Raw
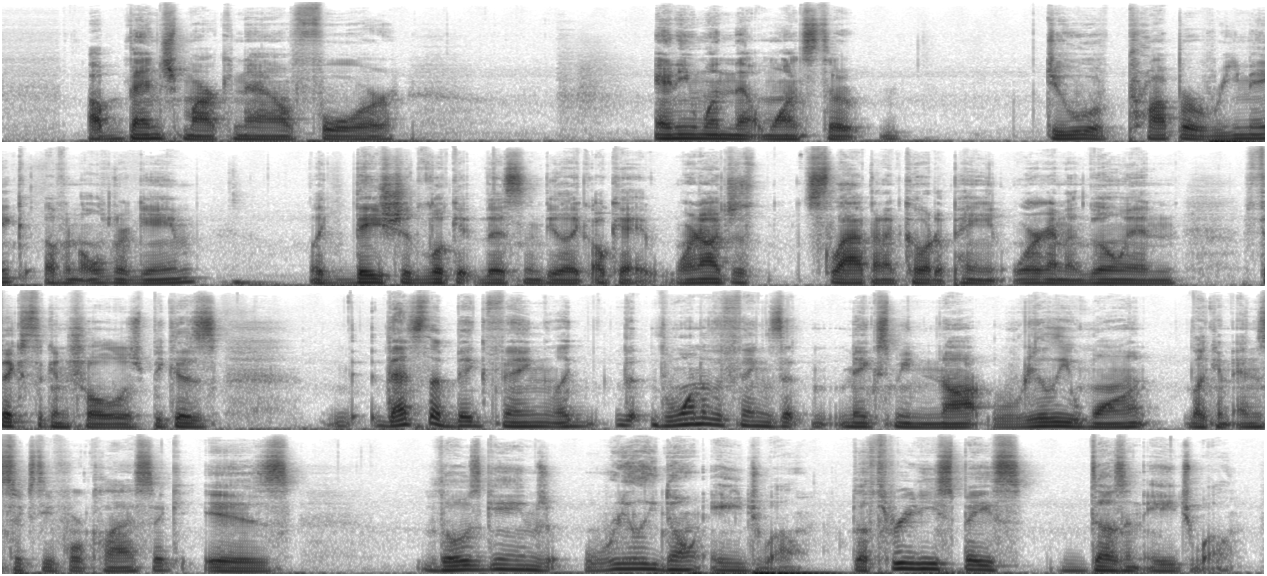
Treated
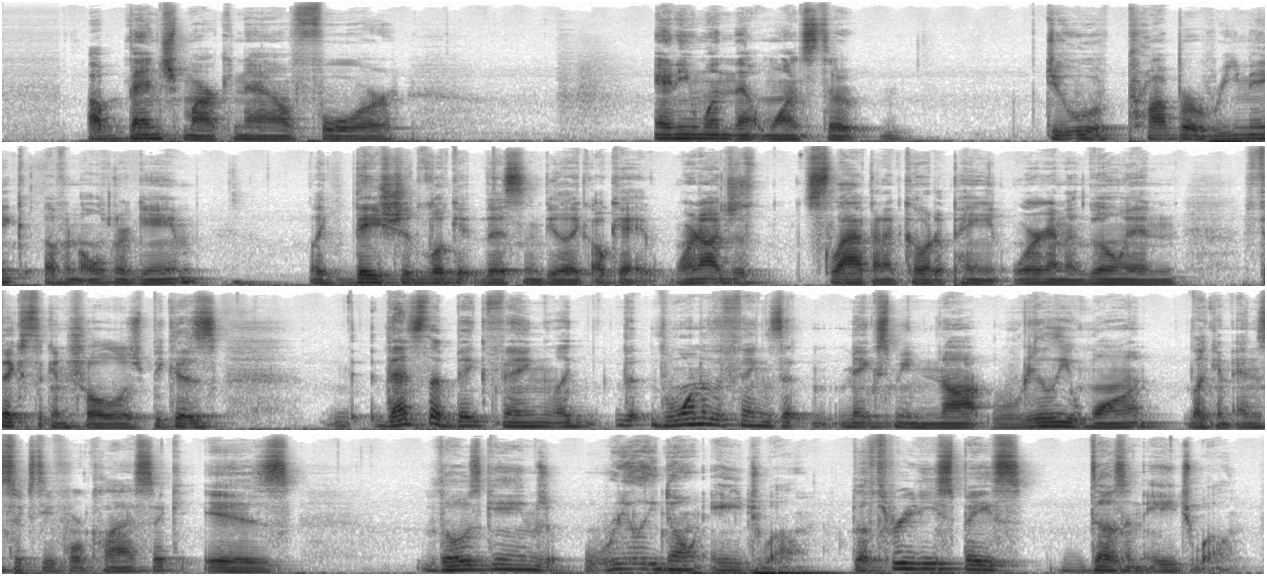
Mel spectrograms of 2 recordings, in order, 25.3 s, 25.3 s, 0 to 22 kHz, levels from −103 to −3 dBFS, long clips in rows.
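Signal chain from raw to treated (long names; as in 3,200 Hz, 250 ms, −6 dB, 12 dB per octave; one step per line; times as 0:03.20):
high-shelf EQ 10,000 Hz +12 dB
mains-hum notches 50/100/150/200/250/300/350/400/450 Hz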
